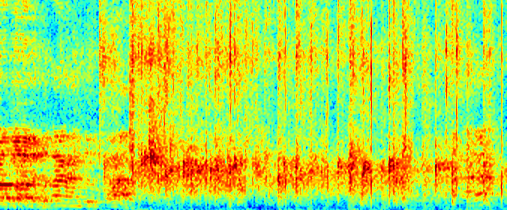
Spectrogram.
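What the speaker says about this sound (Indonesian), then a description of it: "Tepuk tangan untuk Pak." Schoolchildren in a classroom clapping for their teacher during a religious studies lesson, a brisk run of many small hands that starts after a brief bit of speech and continues fairly loud and uneven to the end.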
